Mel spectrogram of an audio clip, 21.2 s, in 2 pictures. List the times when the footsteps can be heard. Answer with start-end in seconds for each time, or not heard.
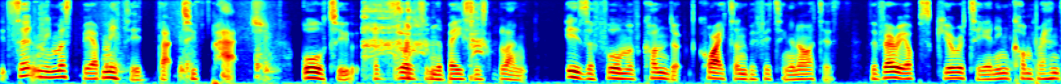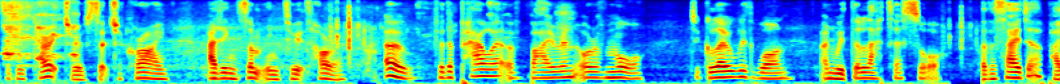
0.1-2.8.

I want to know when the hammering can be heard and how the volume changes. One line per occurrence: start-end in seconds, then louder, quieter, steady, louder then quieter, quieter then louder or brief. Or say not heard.
not heard.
